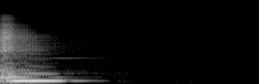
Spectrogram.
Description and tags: Dist Chr Eminor up pm
A (5th) string 7th fret, D (4th) string 5th fret, G (3rd) string, 4th fret. Up strum. Palm muted.
distortion, rhythm-guitar, distorted-guitar, rhythm, distorted, chords, guitar-chords, guitar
